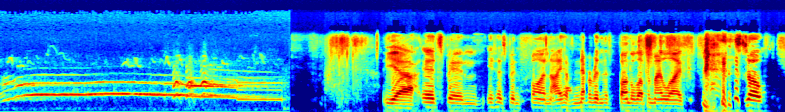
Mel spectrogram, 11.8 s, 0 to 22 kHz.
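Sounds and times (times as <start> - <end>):
wolves howling in a chorus: 0.0 - 4.4
speech: 5.8 - 11.7
laughter: 10.3 - 11.3.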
